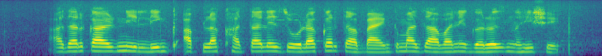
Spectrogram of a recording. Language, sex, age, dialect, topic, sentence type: Marathi, female, 18-24, Northern Konkan, banking, statement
